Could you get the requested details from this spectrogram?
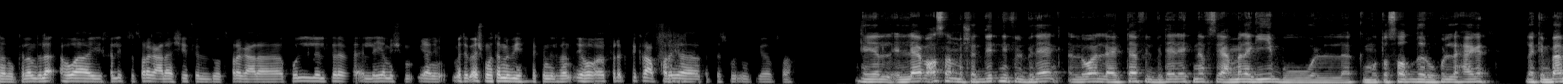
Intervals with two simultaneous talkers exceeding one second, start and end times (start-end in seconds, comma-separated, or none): none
